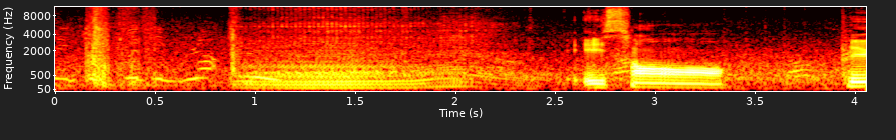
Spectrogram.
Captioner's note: chainsaw whirring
